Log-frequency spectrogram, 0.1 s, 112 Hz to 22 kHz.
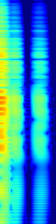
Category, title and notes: Instrument samples > Percussion
Techno-Dirty Snap 1
Retouched Grv Kick 11 from Flstudio original sample pack. Processed with Waveshaper only, I make the slope very shape to make it sounds just leave a crunchy piece, and just stack it.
